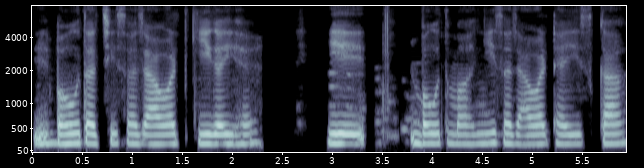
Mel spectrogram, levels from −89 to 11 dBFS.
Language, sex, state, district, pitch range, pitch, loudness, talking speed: Hindi, female, Bihar, Muzaffarpur, 190-195 Hz, 195 Hz, -17 LUFS, 140 wpm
